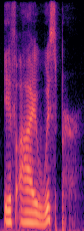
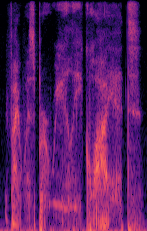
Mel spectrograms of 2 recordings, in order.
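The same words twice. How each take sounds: First: Said in the usual way. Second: Breathy whisper, high and very soft. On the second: Shown as a demonstration. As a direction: drop to a real whisper to show it.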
